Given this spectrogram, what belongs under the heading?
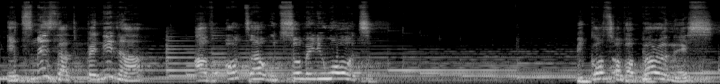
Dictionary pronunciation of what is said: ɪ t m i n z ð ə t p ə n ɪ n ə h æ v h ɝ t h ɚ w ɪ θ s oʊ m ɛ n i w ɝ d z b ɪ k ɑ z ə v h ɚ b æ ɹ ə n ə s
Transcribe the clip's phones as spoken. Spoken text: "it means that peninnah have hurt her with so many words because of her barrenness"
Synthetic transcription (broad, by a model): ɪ t m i n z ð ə t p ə n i n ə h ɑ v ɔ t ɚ w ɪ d s oʊ m ɛ n i w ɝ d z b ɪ k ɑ s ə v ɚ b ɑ ɹ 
